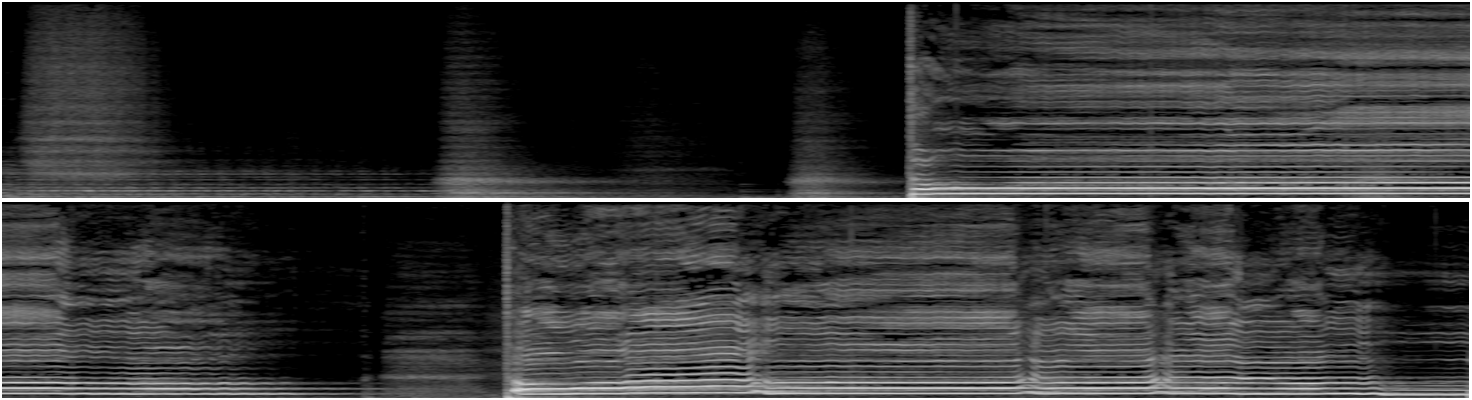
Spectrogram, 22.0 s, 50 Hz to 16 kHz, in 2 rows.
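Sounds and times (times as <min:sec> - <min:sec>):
soft breaths: 0:03.2 - 0:06.8.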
